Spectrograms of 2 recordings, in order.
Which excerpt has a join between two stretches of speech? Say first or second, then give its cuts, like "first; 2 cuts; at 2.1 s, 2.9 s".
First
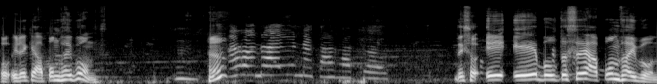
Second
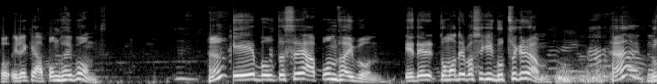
second; 1 cut; at 2.3 s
